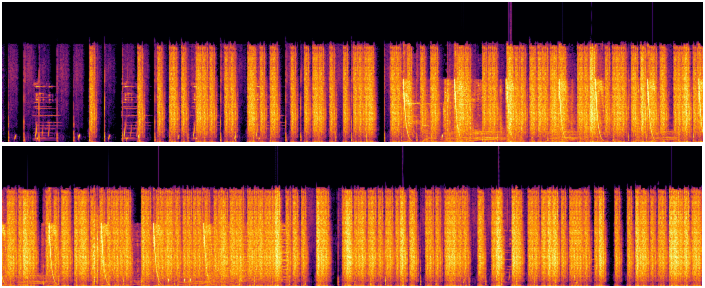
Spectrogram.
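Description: Game sound effects clatter and pop rapidly as figures fight.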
